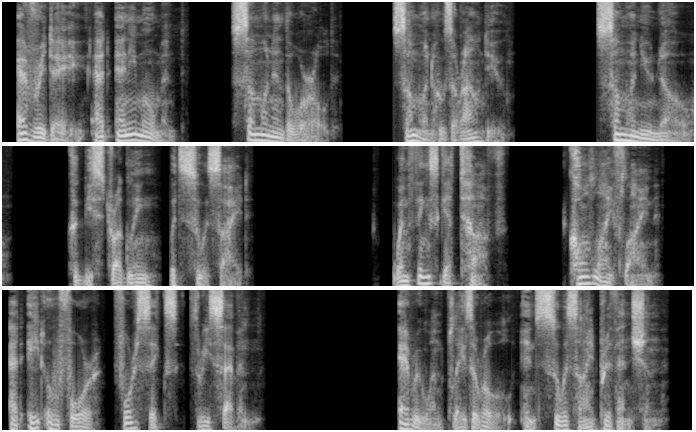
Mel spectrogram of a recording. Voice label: English (Concerned, Hopeful)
